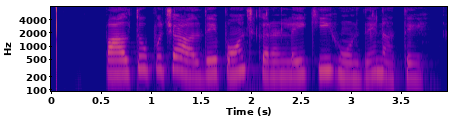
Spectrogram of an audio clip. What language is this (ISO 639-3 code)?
pan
